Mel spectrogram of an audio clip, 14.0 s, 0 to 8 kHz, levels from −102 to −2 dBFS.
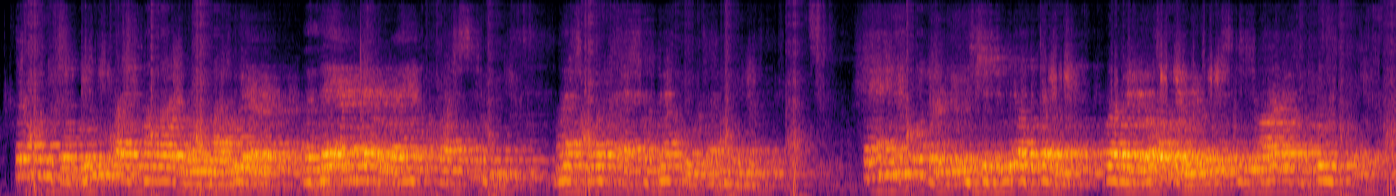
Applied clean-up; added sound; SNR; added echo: neural separator model SepFormer DNS4.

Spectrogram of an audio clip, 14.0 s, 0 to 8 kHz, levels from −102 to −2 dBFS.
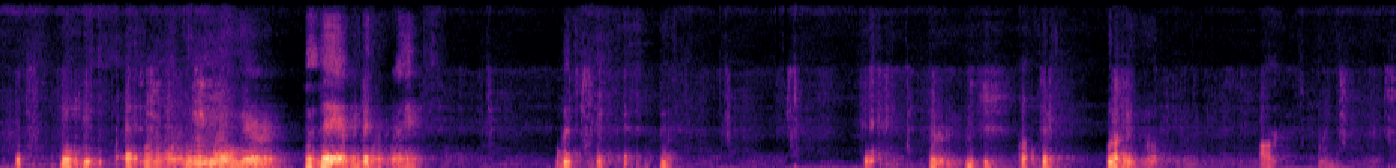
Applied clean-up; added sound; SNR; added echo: neural mask model DeepFilterNet 3.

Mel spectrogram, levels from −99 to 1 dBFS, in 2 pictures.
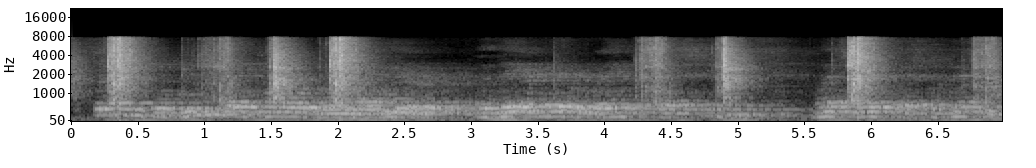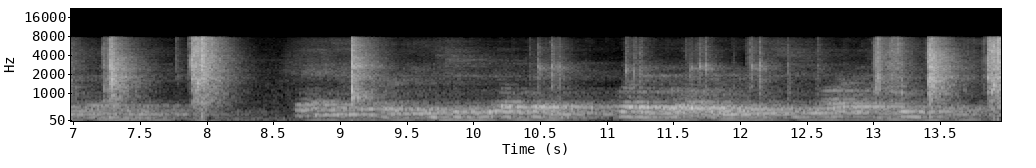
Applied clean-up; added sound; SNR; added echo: none; Camera; -5 dB; reverberation time 2.0 s.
